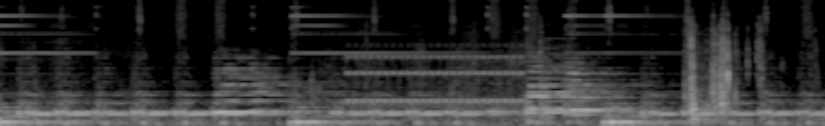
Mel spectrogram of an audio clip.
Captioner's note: telephone rings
